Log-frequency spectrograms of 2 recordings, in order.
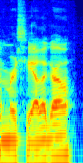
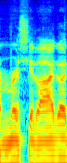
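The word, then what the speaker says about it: Murciélago: I mean, the V12 Grand Tour, your other one, I guess, would kind of be a Murcielago, or Murcielago, depending on how you want to pronounce it.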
